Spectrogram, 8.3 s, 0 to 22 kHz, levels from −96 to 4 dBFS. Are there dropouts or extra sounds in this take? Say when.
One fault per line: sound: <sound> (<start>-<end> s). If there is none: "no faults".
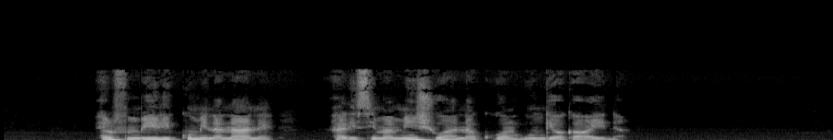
no faults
